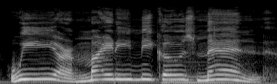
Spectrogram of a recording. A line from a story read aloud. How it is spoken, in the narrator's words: cried out in one voice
